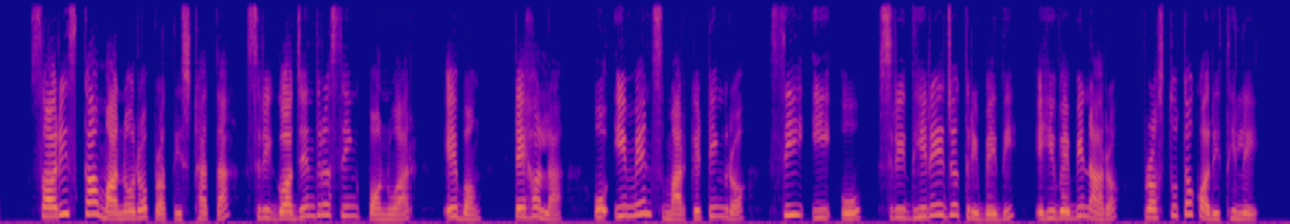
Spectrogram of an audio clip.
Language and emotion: Odia, neutral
